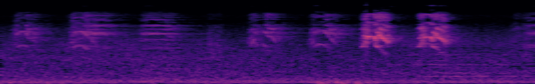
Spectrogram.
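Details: Pet macaw kept at home that likes to go outside, giving harsh, raspy squawks in quick, uneven bursts, two louder ones near the end, over faint background hiss.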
